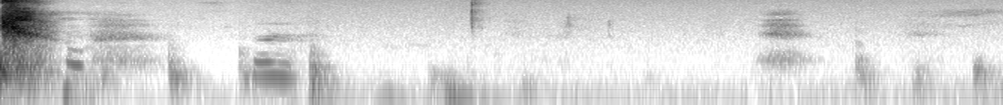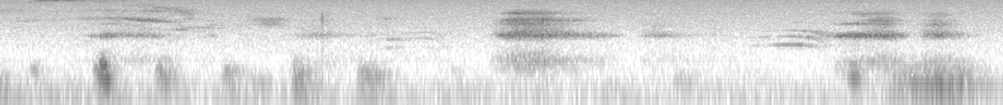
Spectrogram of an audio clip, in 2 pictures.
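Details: Sneezing fit of unknown cause after an hour of nasal irritation: a loud sneeze followed by a run of sniffing, catching breaths and small nasal snorts.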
